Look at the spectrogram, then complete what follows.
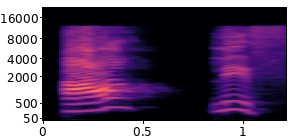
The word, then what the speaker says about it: আলিফ: এই আলিফ অক্ষরটা আসলে কোন জায়গা থেকে উচ্চারিত হবে? আমার দিকে তাকাতে হবে সবাই। আ লিফ। আ লিফ। তো প্রথমে আ তারপরে লিফ।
